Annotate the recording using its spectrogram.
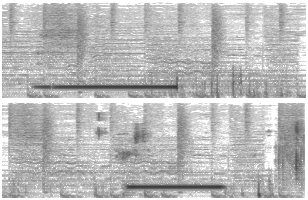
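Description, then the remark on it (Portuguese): A phone's outgoing ringing tone sounds twice, each a long steady hum of about a second separated by a longer pause, with faint background clatter underneath. “e agora para terminar, e como também já foi feito uma vez, gostava que ligasses a quem gostavas que viesse este podcast. Ok, então vou ligar.”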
